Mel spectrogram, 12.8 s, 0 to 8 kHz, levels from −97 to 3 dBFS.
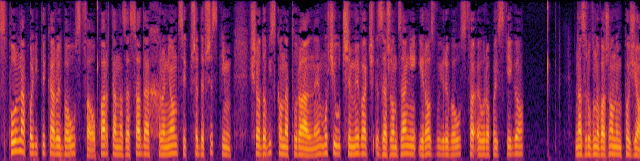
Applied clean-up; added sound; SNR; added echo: neural mask model RNNoise.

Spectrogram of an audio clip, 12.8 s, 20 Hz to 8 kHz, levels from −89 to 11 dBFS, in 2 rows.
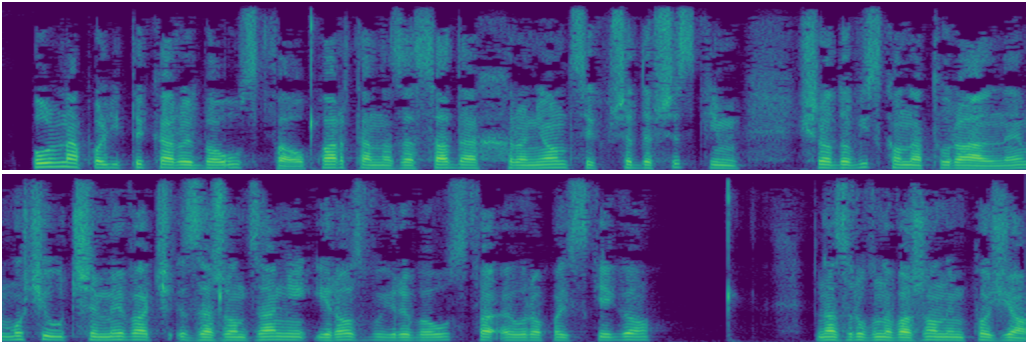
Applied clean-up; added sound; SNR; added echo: neural mask model DeepFilterNet 3.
